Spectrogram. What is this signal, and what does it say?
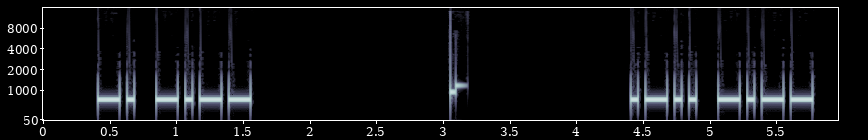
Morse code, heard as a keyed tone, about 22 wpm, 700 Hz. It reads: NY LY
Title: Top Two Letter Combinations in Words 22wpm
